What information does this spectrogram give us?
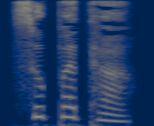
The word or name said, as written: ಸುಪಥ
